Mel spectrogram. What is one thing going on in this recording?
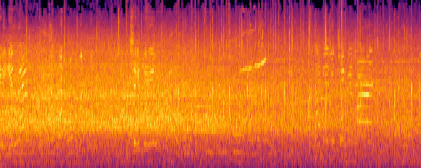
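Many people in the crowd shout and whistle.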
